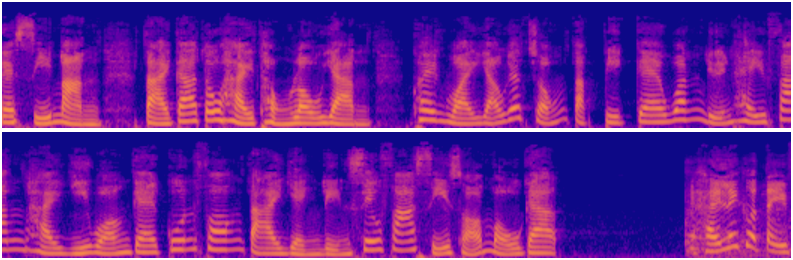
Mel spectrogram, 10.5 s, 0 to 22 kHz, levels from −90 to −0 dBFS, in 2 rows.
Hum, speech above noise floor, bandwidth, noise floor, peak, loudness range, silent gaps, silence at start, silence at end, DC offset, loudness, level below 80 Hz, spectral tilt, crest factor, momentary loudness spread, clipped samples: none; 41 dB; 15 kHz; -71 dBFS; -10 dBFS; 3 LU; none; 0 s; 0 s; under 0.1%; -30 LUFS; -56 dBFS; -5 dB/octave; 20 dB; 7 LU; under 0.1%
